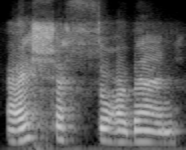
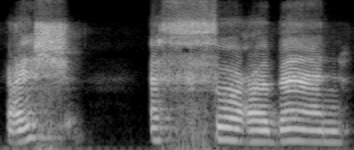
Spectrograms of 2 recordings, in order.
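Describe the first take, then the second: First: It is said at normal speed. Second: It is said slowly.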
